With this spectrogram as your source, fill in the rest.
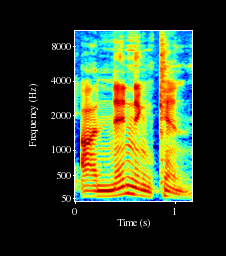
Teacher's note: You got the nasalized kind of gamma thing, some interesting, almost reduplicative lengthening there.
